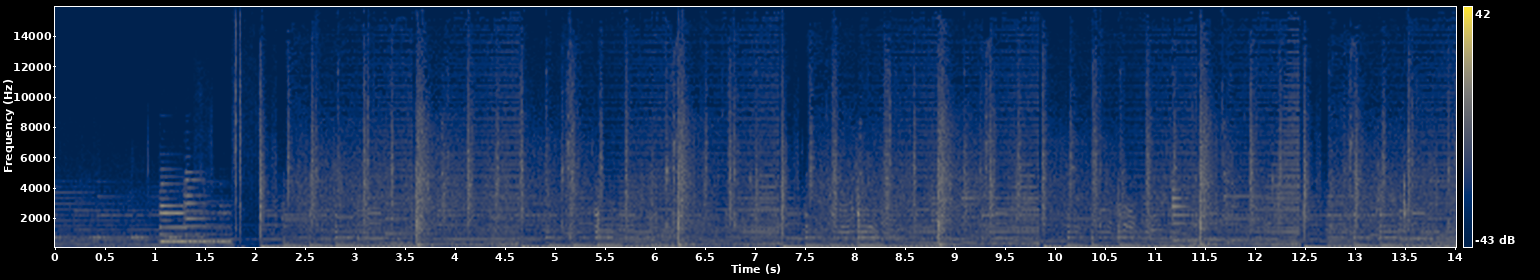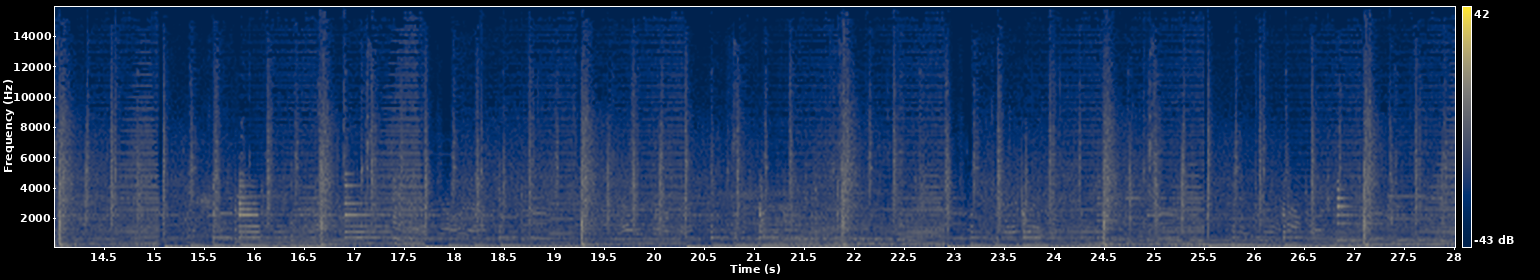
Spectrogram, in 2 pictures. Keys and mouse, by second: 0.0 alt+l, 0.2 ctrl+click, 1.1 ctrl+i, 2.5 alt+click, 3.0 ctrl+click, 4.6 ctrl+click, 5.4 shift+click, 5.8 shift+double click, 6.0 shift+click, 8.0 ctrl+alt+click, 8.9 alt+click, 14.2 ctrl+alt+click, 16.3 alt+click, 17.5 alt+shift+click, 18.4 alt+click, 20.6 double click, 24.4 alt+click.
